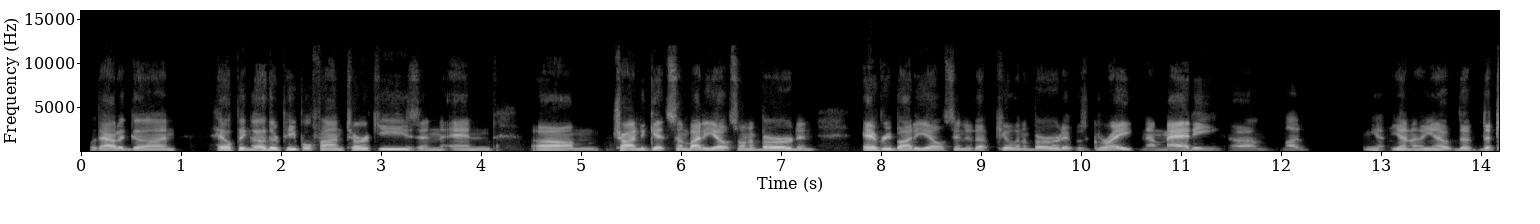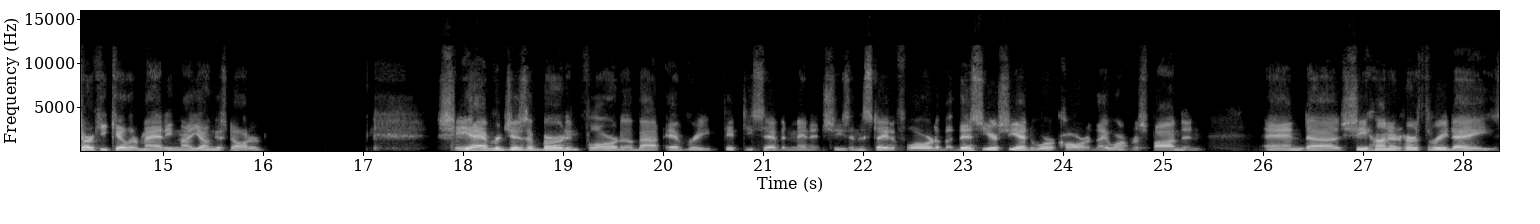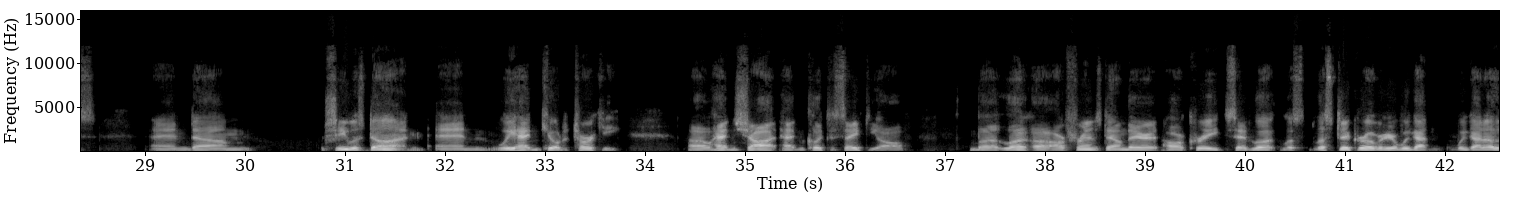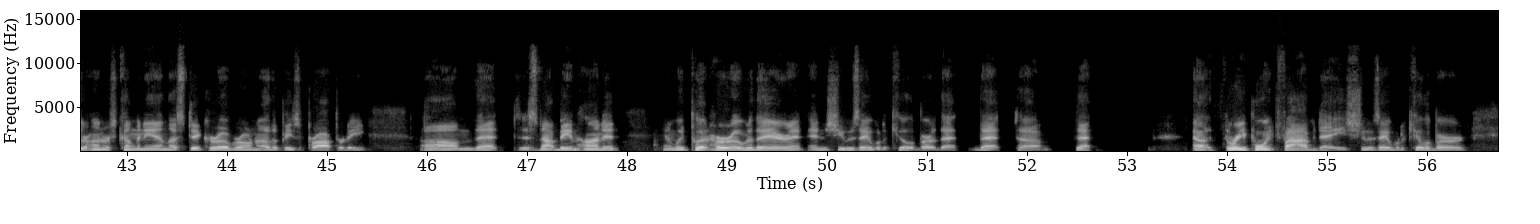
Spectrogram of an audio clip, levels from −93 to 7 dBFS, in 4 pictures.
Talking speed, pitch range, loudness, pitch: 180 wpm, 100-125 Hz, -25 LUFS, 115 Hz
